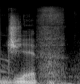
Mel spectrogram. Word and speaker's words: GIF: it better like in gif it's to trigger low IQ people so that the the gigantic Giga brains like me get to flock on the earth pronouncing it properly as Jif thank you I love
